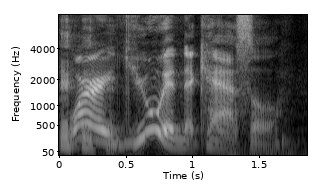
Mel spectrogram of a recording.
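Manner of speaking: outraged, affronted voice. Retelling a game scene, imitating Ethan indignant. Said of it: "Ethan was, like, indignant".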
